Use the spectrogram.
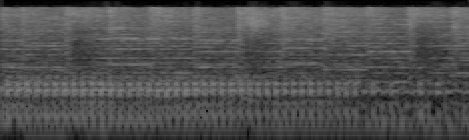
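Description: A manual-clutch motorcycle engine idles into a steady, close throbbing pulse, then is given half throttle as the clutch is let out while pulling away at low speed; there is no talk.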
